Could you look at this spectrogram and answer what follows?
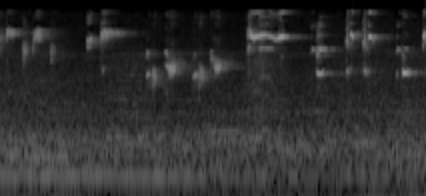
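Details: Orange-banded thrush, a favoured cage songbird from Southeast Asian forests, in a training recording: high, thin, squeaky notes mixed with lower whistles, grouped in fast clusters, with a louder burst of very high notes in the middle.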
